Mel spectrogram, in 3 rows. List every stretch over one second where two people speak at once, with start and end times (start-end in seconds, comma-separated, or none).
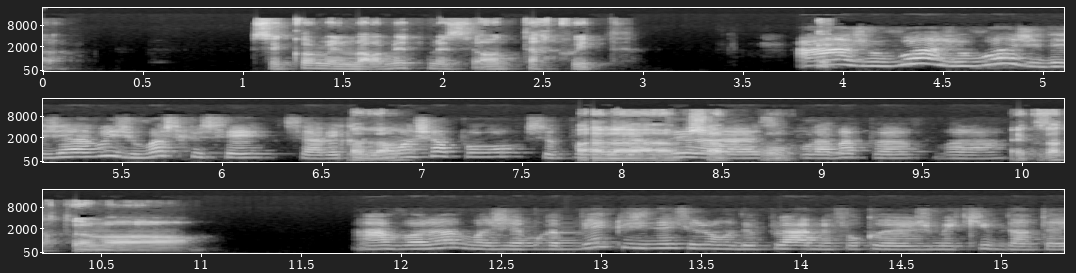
7.8-9.0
